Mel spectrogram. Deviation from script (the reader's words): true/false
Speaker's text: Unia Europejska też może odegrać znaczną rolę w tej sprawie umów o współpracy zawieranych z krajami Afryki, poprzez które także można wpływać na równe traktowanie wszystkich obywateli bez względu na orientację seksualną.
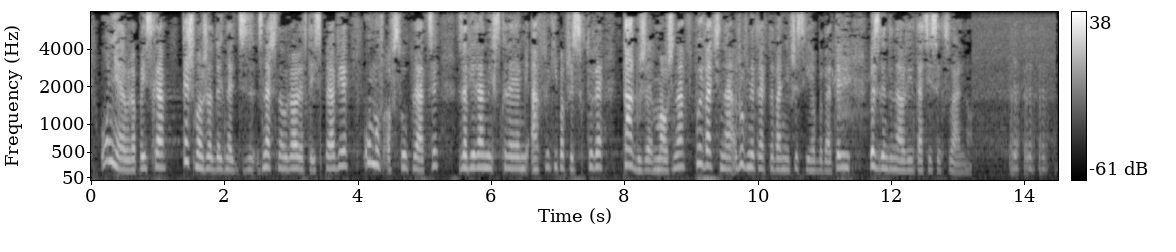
false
